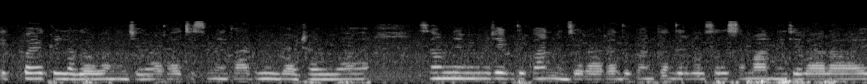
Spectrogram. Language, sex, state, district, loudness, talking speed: Hindi, female, Bihar, West Champaran, -20 LUFS, 230 wpm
